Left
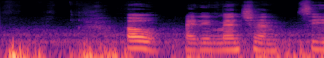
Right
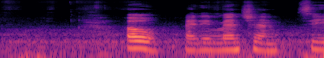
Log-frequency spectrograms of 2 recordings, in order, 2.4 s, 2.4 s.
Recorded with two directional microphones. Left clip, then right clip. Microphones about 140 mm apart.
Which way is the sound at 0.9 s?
Centre (ahead or behind).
